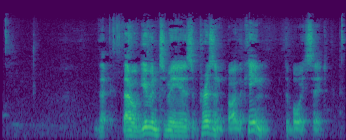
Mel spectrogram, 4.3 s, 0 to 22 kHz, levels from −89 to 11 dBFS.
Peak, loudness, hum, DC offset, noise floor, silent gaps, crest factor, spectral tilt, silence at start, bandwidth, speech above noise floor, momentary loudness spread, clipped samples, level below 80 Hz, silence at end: -2 dBFS; -22 LUFS; none; under 0.1%; -59 dBFS; none; 22 dB; -2 dB/octave; 0.05 s; 16 kHz; 35 dB; 15 LU; under 0.1%; -64 dBFS; 0.05 s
